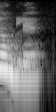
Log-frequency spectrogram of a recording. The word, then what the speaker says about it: anglais: Je suis professeur, mais je suis anglais. La raison est très simple. Avec les mots qui commencent par une voyelle, on fait la liaison pour avoir une prononciation plus facile.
